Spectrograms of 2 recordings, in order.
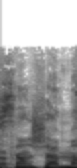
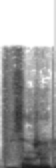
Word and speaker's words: Saint-James: Je crois qu'on dit Saint-James. – Saint-James peut-être alors. – Saint-James, on prononce pas le. – D'accord. – Le James, on n'est pas anglais.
